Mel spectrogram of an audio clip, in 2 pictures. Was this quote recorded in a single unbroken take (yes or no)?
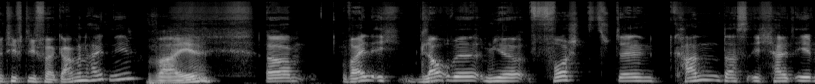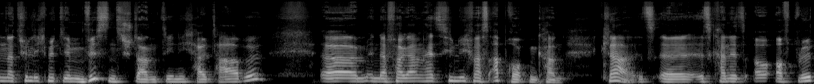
yes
